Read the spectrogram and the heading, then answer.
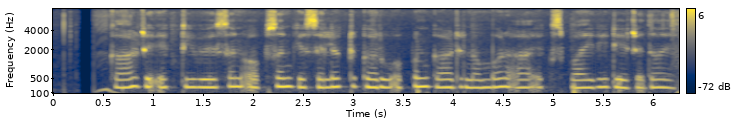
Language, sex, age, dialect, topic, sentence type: Maithili, female, 25-30, Bajjika, banking, statement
